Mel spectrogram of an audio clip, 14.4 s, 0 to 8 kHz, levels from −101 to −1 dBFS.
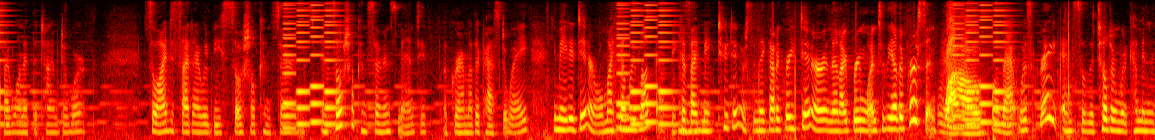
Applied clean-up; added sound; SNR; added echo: none; Ringtone; 6 dB; none.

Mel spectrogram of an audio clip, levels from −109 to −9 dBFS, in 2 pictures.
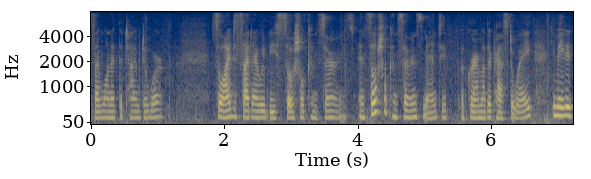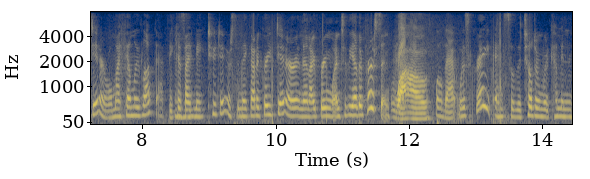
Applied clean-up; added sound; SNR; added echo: none; none; none; none.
